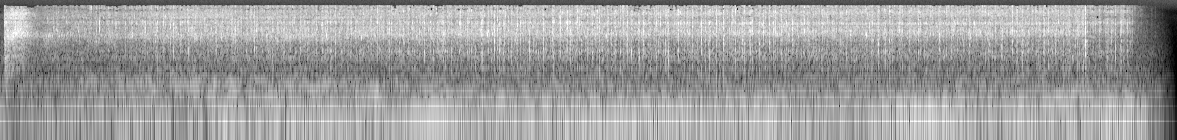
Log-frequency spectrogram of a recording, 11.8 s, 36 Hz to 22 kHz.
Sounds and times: water hose spraying in soaker mode 0:00.0 - 0:11.4

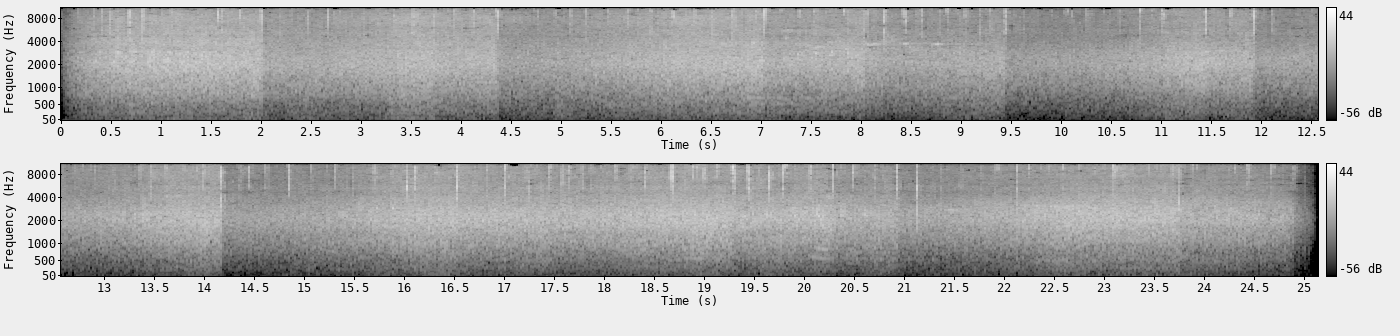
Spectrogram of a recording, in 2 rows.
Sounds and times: water 0:00.0 - 0:25.1
dripping 0:00.1 - 0:25.0
bird song 0:07.3 - 0:09.1

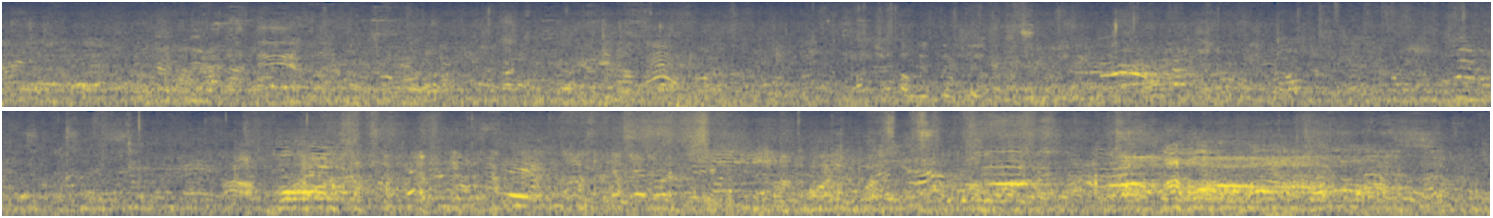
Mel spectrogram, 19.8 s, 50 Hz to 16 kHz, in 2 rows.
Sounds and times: tourists from all around the world are milling about and talking 0:00.0 - 0:19.8

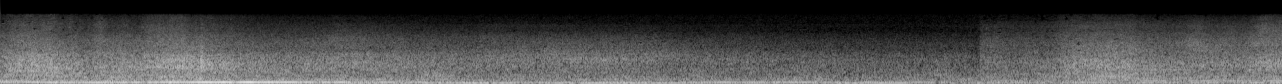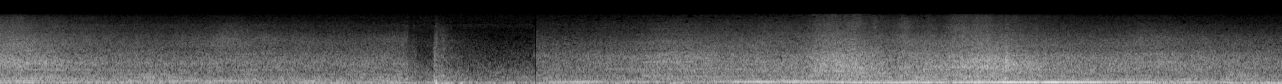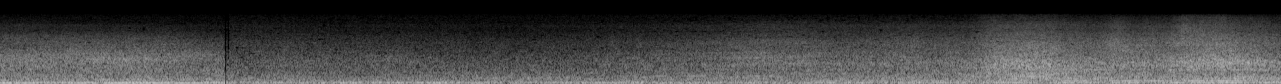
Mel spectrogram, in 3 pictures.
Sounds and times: Heavy residential car traffic 0:00.0 - 0:38.4

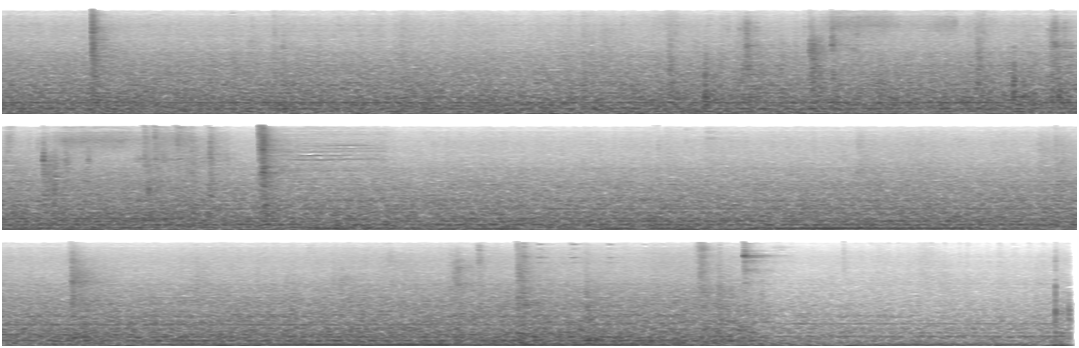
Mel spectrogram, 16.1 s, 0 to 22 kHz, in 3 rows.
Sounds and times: photocopier 0:01.2 - 0:07.3

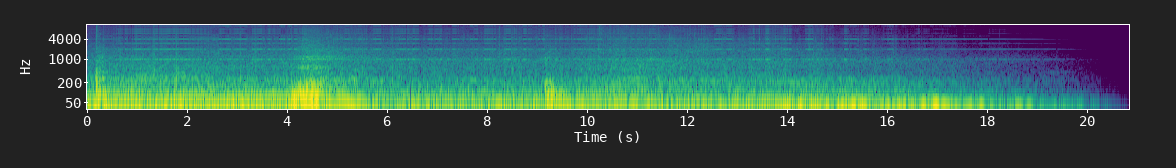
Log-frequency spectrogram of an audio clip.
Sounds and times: Toyota Highlander driving away 0:00.0 - 0:15.1

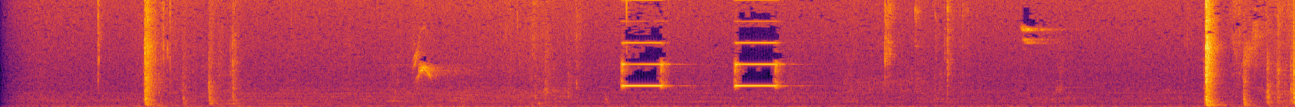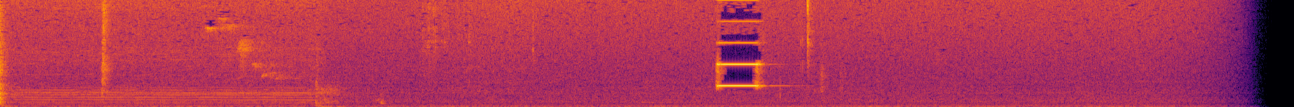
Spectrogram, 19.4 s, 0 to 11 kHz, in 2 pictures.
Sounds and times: engine 0:00.0 - 0:19.1
Alarm 0:04.7 - 0:06.0
Beep 2 Times 0:04.7 - 0:06.0

